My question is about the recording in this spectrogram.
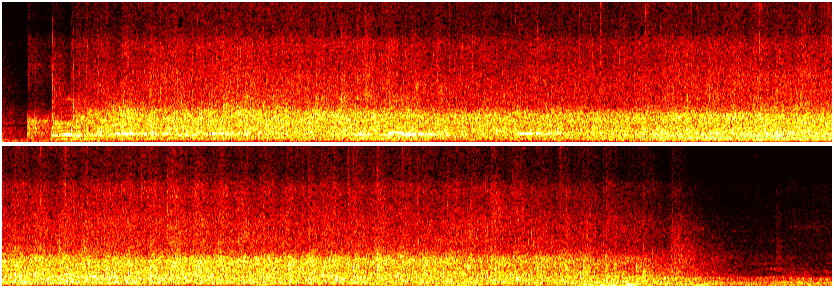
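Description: A crowd applauding: the clapping starts abruptly just under a second in, holds steady, and dies away near the end.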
